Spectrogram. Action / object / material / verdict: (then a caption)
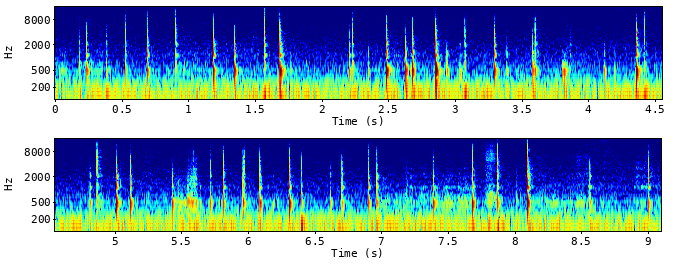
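tap / small cardboard box with plastic window / cardboard / none. Long white acrylic nails tap and scratch the clear plastic window and lid of a small, empty white Kiara Sky cardboard product box resting on fur. A quick, irregular stream of sharp, dry clicks with a hollow midrange tone and bright edges sits over faint scratching and a low, steady hum.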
